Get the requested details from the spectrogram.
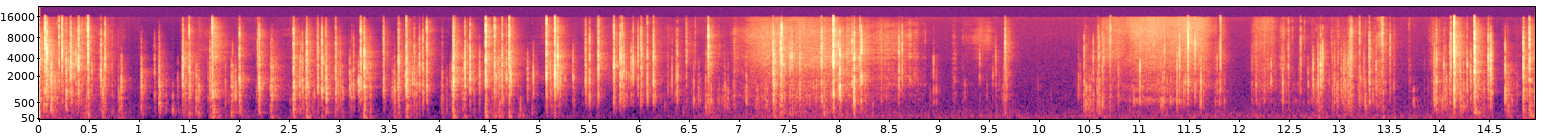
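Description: Hands turn and crinkle a wrinkled page of a thick, glossy paper toy catalog, then fingertips rest on and rub the pages. Dense, bright crinkling and crunching fills the clip in quick bursts, with a brief quiet gap before a softer, hissing rub and more crinkles.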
